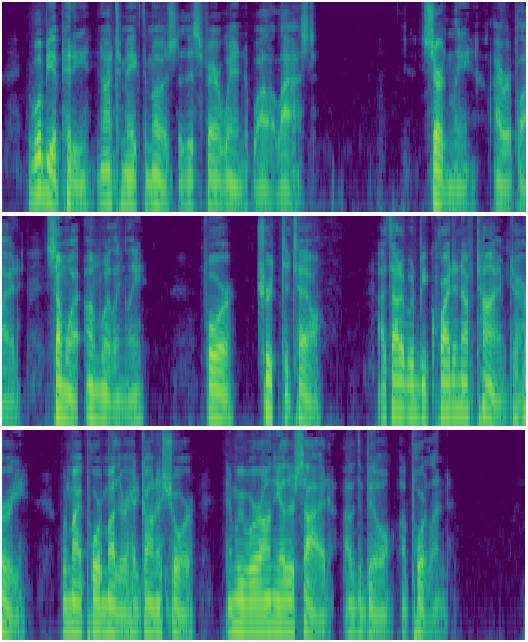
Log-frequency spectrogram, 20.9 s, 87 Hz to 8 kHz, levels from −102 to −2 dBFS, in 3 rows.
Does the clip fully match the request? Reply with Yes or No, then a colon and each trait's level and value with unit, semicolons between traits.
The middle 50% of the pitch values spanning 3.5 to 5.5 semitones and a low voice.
Yes: average, 4.0 semitones; very low, 95 Hz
